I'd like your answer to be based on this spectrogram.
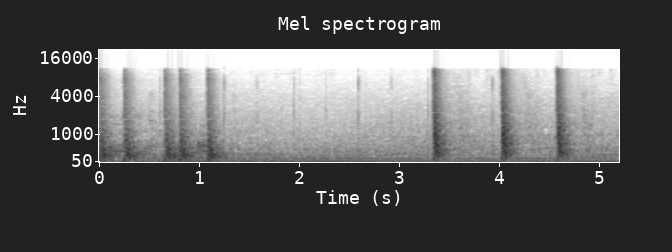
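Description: M16 rifle fire in a video game: a quick cluster of sharp shots early on, then a quiet stretch, then three more spaced single cracks, fairly close and loud, with no talking.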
